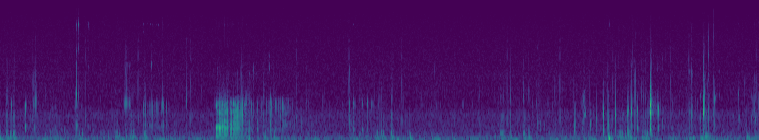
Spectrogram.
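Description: Steady gurgling and rumbling from the belly, with one louder, longer growl; normal digestive bowel sounds after eating.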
